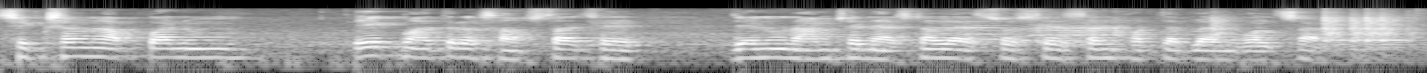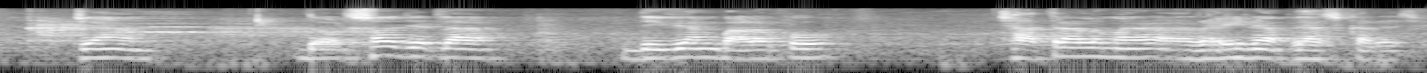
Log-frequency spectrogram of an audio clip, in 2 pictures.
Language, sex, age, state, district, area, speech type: Gujarati, male, 60+, Gujarat, Valsad, urban, spontaneous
